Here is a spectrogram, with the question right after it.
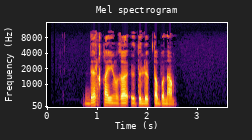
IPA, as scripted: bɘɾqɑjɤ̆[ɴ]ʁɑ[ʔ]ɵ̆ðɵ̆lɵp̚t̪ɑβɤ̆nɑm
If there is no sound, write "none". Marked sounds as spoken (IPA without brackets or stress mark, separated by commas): ɴ, ʔ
